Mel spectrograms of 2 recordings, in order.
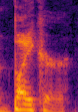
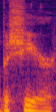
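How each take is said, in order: First: It sounds like 'biker', ending in a k-sound. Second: It sounds like 'ba-SHEER', ending in a sh-sound. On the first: The speaker calls it wrong. "Biker sounds stupid" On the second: The speaker calls it right. "The two I remember are Bashir and Biker"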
